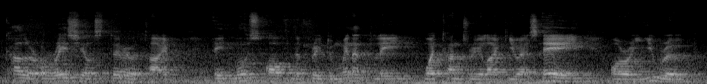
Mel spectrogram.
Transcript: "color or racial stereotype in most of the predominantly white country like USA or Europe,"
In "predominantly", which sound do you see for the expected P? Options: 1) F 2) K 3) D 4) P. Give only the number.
1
